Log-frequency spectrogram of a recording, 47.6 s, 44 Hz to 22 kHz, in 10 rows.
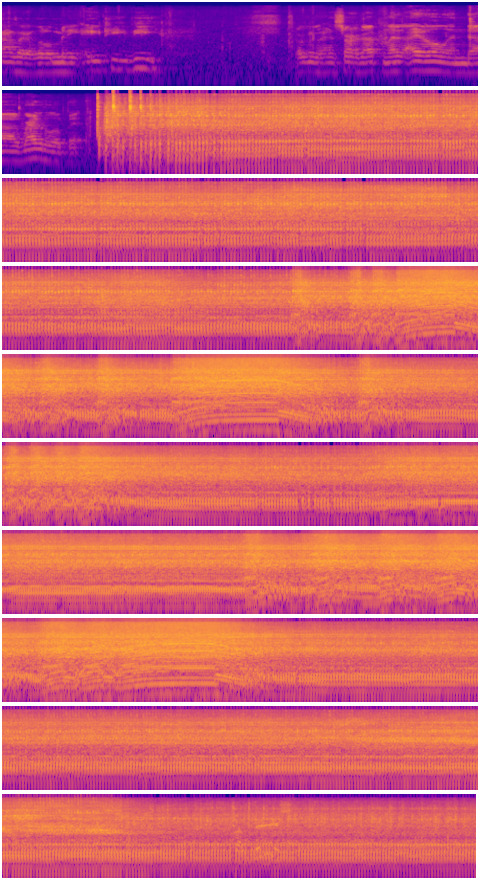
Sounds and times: Accelerating, revving, vroom: 0:17.2 - 0:23.1, 0:23.8 - 0:25.3, 0:27.6 - 0:36.2.

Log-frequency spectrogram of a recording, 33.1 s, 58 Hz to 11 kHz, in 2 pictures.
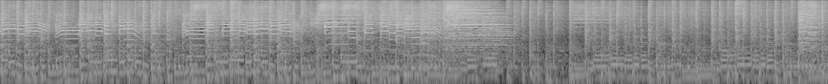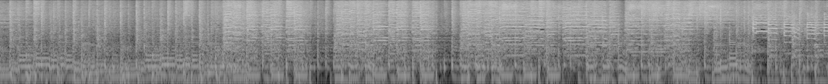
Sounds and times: Jingle (music): 0:00.0 - 0:11.9, 0:16.0 - 0:16.9, 0:21.0 - 0:33.1
Video game music: 0:00.0 - 0:33.1.

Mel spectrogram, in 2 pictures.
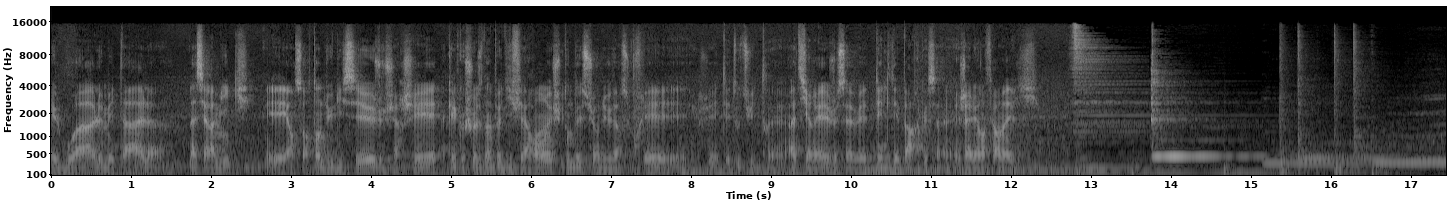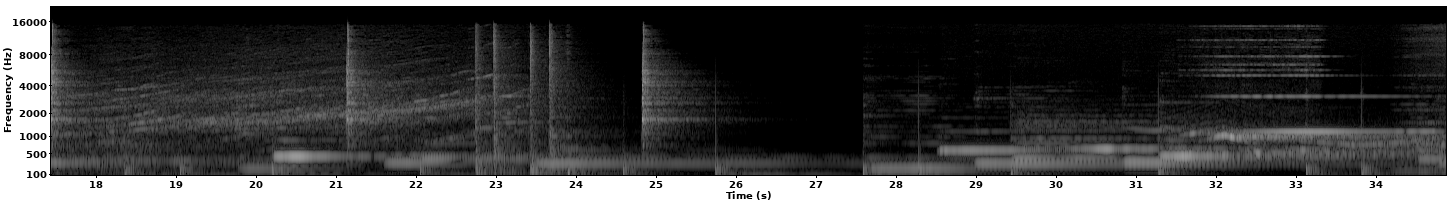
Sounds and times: Music: 0:00.0 - 0:34.8.

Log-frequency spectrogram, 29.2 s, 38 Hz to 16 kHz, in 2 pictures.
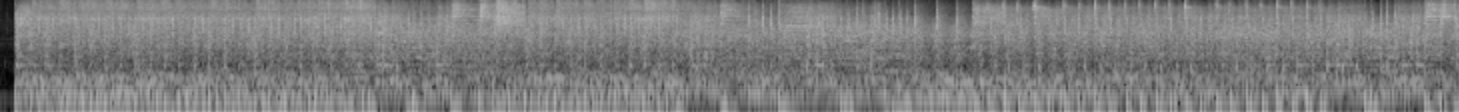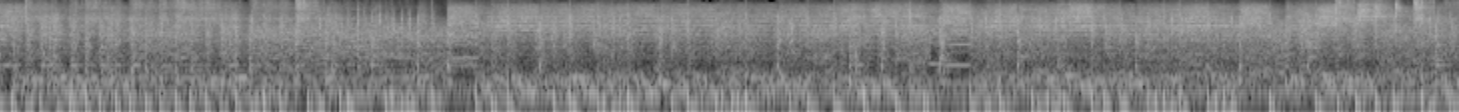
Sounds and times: Drum: 0:00.0 - 0:29.1
Drum kit: 0:00.0 - 0:29.1.

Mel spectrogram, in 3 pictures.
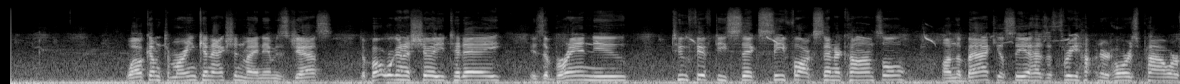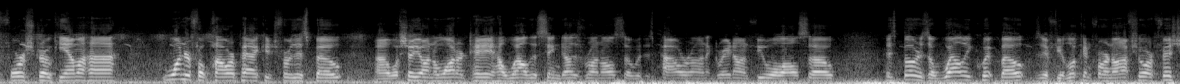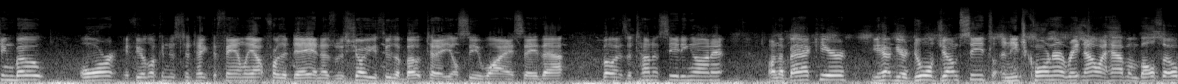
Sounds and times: Boat, Water vehicle: 0:00.1 - 0:35.3
Speech: 0:01.3 - 0:35.3.

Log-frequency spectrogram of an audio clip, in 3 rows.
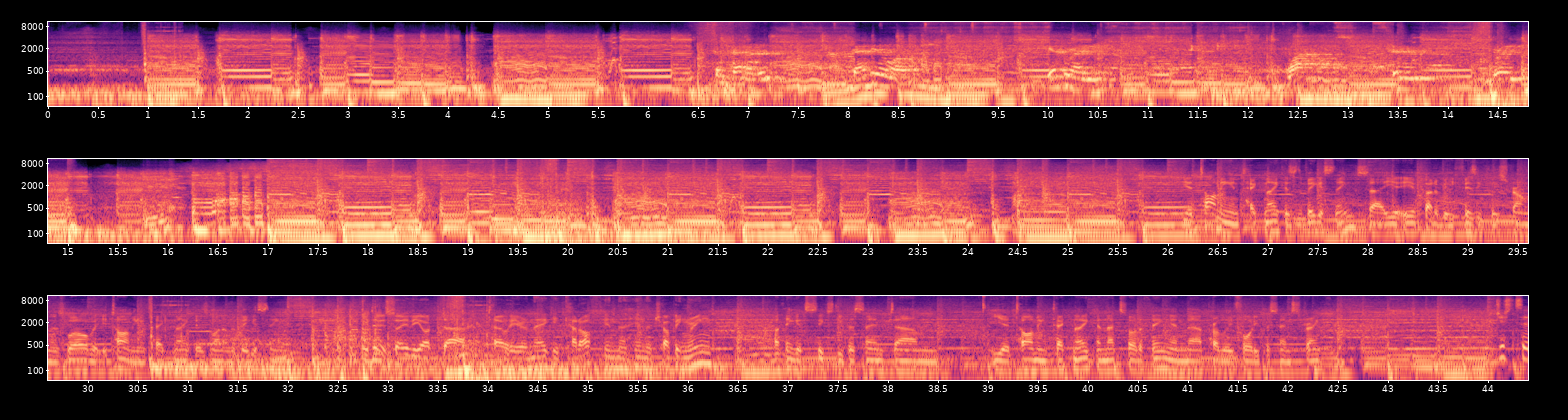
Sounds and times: Music: 0:00.0 - 0:44.4
Speech: 0:06.6 - 0:09.0, 0:26.2 - 0:32.0, 0:32.8 - 0:42.4, 0:44.1 - 0:44.4.

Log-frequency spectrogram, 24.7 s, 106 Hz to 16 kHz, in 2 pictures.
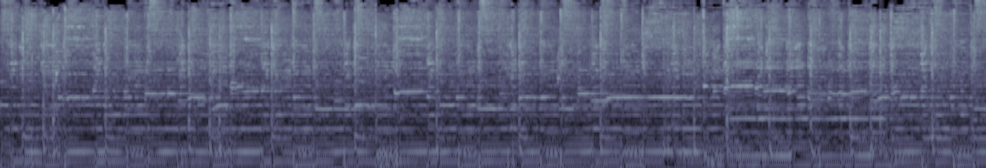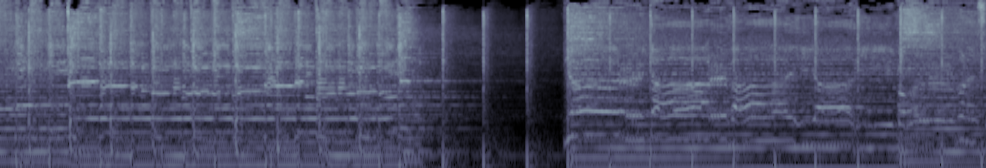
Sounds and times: Rock music: 0:00.0 - 0:24.6.

